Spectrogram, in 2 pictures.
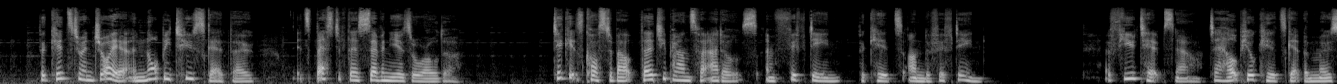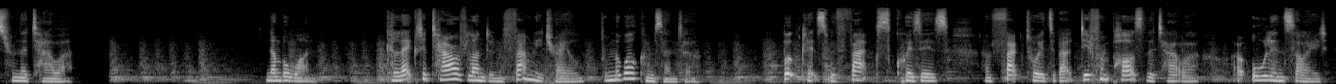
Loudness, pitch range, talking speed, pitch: -21 LUFS, 135-205 Hz, 165 wpm, 160 Hz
